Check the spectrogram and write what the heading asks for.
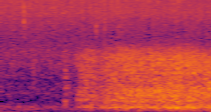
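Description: Thunder sound effect: a deep rumble that swells in a little under a second in and keeps building.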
